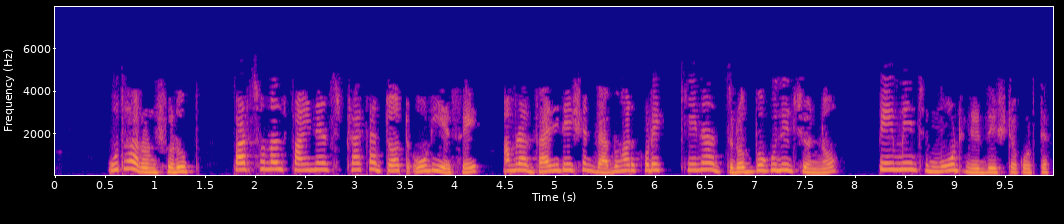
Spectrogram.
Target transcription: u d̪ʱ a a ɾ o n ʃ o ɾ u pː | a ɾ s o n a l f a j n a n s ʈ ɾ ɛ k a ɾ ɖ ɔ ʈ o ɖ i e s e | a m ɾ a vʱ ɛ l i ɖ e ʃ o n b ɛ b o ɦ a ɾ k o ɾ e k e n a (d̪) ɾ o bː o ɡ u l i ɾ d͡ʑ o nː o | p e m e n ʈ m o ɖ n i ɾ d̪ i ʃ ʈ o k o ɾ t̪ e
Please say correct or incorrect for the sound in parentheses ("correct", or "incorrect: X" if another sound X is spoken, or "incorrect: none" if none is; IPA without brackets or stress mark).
correct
